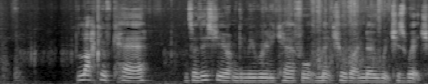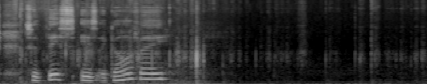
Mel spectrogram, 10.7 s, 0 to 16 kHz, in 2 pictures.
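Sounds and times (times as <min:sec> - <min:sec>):
speech: 0:01.0 - 0:07.6
pen scratching on a seed pot label: 0:05.7 - 0:10.6.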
